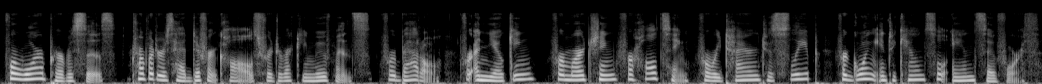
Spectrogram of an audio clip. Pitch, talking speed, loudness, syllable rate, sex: 200 Hz, 160 wpm, -19 LUFS, 4.9 syllables/s, female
